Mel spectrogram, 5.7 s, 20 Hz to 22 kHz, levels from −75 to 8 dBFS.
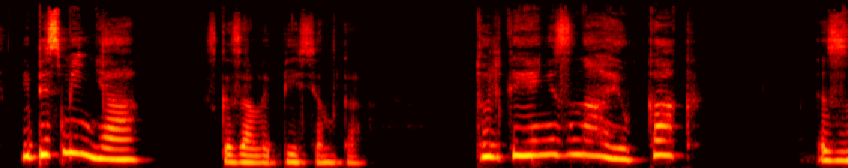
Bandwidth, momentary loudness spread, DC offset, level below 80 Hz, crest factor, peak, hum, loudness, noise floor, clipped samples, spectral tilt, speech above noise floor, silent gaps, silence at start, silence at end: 20 kHz; 15 LU; under 0.1%; -72 dBFS; 20 dB; -4 dBFS; none; -22 LUFS; -75 dBFS; under 0.1%; -4.5 dB/octave; 53 dB; none; 0.15 s; 0 s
